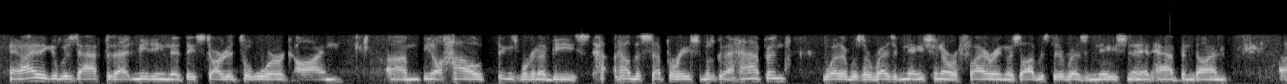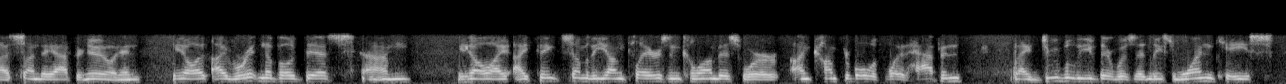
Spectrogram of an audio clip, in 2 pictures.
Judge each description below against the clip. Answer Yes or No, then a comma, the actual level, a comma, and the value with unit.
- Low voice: Yes, low, 125 Hz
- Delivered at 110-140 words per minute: No, average, 200 wpm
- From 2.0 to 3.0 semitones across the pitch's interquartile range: Yes, narrow, 2.4 semitones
